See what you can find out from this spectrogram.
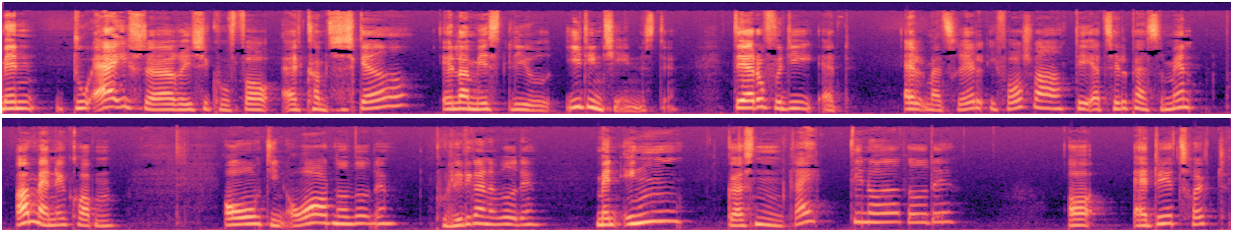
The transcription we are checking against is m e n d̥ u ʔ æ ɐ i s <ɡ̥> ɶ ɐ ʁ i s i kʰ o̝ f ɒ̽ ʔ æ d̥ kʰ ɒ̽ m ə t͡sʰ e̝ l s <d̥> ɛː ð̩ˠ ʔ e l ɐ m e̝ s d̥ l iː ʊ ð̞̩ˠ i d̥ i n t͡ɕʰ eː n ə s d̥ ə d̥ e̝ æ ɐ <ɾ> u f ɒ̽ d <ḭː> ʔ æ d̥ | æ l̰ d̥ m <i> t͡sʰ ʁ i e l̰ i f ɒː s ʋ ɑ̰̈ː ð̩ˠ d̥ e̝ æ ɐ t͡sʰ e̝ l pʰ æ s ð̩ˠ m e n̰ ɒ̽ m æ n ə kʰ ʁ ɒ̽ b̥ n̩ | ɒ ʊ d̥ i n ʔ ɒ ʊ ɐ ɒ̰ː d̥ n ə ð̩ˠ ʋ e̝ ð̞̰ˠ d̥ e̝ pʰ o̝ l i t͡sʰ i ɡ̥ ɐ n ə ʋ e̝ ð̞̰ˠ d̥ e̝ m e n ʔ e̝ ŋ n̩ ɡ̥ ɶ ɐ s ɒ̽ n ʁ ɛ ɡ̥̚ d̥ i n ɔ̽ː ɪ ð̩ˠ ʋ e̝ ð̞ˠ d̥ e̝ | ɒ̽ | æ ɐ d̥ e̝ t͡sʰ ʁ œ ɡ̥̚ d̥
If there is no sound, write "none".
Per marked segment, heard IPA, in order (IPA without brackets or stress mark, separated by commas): d̥, ɡ̥, ɾ, ḭː, æ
